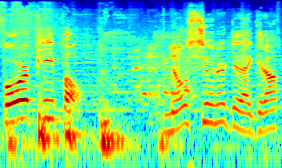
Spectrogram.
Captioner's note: audience laughing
